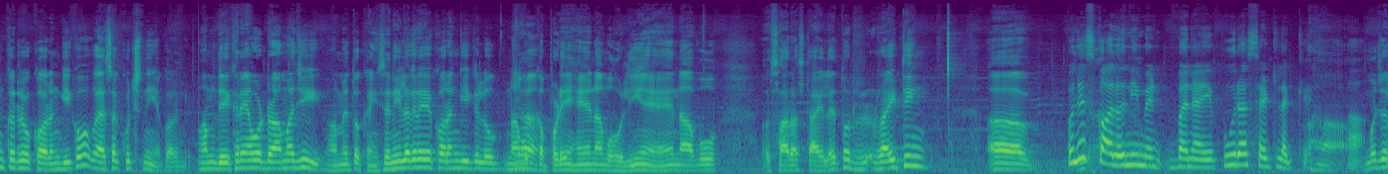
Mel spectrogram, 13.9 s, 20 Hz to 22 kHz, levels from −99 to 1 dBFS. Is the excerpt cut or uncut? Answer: cut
